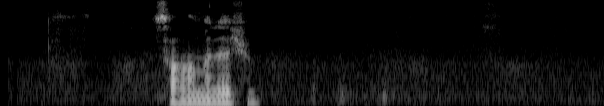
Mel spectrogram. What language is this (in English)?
Azerbaijani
